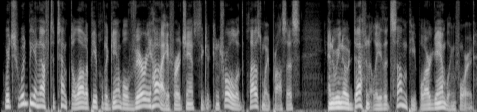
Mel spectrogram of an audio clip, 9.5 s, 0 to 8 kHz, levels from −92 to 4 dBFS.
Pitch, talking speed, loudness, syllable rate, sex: 130 Hz, 215 wpm, -18 LUFS, 5.6 syllables/s, male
